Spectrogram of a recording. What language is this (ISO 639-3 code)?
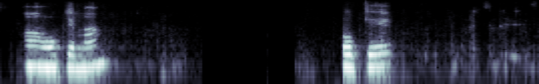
tam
